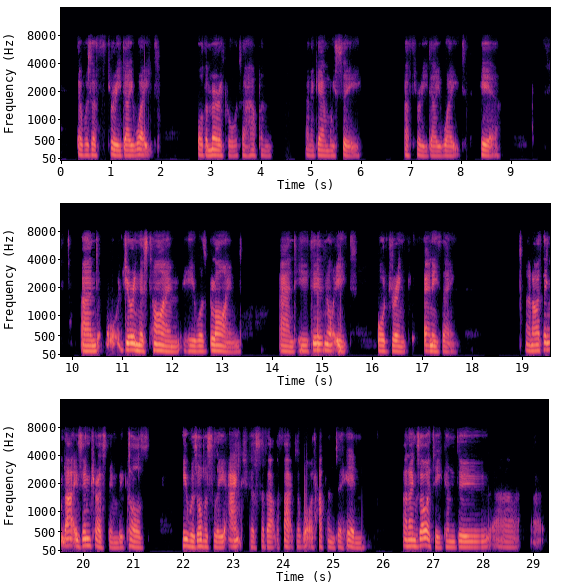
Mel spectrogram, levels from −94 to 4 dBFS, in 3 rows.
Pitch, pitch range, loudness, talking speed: 130 Hz, 125-150 Hz, -26 LUFS, 125 wpm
